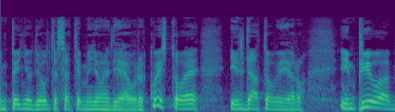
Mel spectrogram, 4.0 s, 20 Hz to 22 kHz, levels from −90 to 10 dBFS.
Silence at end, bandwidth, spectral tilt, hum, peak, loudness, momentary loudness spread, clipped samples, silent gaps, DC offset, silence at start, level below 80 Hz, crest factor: 0 s; 11.5 kHz; -6 dB/octave; none; -4 dBFS; -23 LUFS; 6 LU; under 0.1%; none; under 0.1%; 0 s; -58 dBFS; 18 dB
